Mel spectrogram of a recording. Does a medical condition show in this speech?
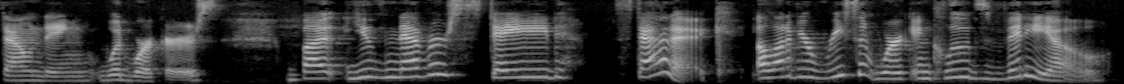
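No.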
